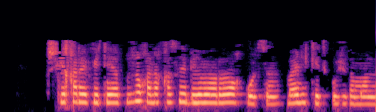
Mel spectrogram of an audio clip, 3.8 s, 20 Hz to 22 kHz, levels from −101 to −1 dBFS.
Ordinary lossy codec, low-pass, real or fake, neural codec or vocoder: MP3, 24 kbps; 7.2 kHz; real; none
